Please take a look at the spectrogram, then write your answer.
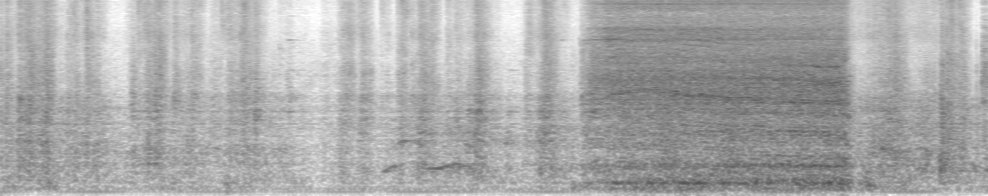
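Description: A power drill drives screws into wood while hanging a Panda dryer: faint handling and rubbing sounds, then one loud steady whirring burst of about two seconds, with no talk.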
